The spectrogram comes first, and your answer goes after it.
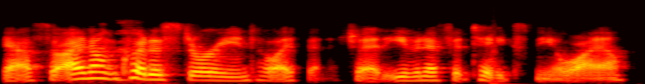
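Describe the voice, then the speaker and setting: A woman guest on a podcast, talking casually about her writing in an unhurried, thoughtful way with frequent ums. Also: medium pitch, animated, vocal fry. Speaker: guest fanfiction writer. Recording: slightly dull lo-fi audio.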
